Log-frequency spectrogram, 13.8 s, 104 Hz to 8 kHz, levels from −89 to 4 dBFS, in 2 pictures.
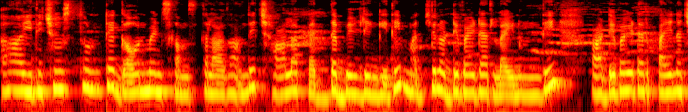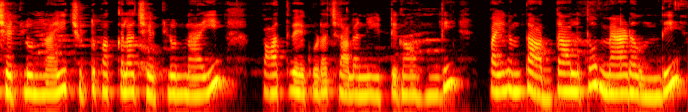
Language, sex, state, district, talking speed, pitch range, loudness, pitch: Telugu, female, Andhra Pradesh, Chittoor, 155 wpm, 215-245 Hz, -24 LUFS, 230 Hz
